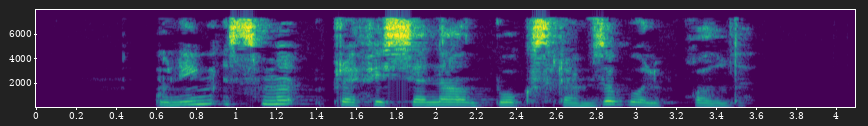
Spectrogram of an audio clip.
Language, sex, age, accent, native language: Uzbek, female, 12-17, Toshkent viloyati, Uzbek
